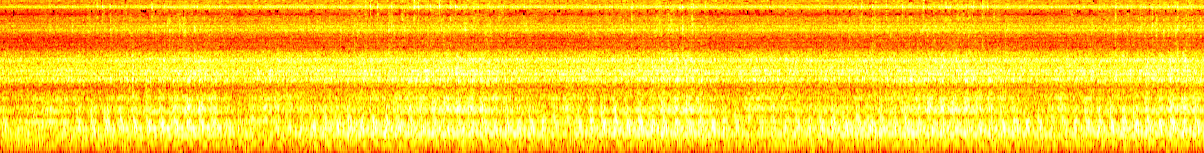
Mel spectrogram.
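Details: Washing machine: steady, even chatter about four a second over a thin mechanical hum; abnormal rattle, cause suspected but not confirmed (belt off or motor replacement mentioned).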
